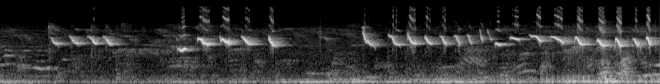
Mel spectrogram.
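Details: Long stuttering run from a lesser green leafbird, used as a lure to trigger song: many short, sharp, buzzy-edged whistles repeated in quick rhythmic series, nearly continuous, with faint low background noise.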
